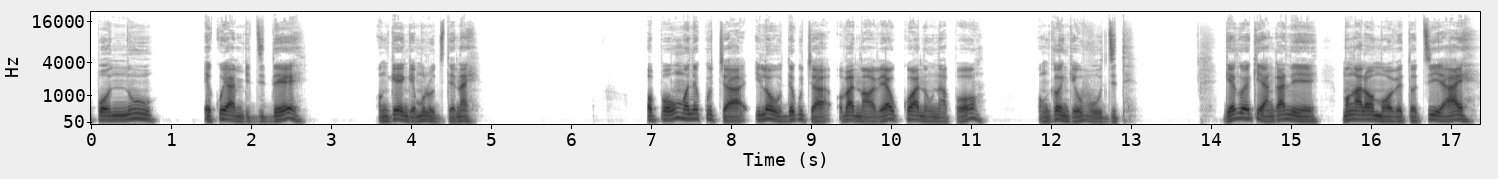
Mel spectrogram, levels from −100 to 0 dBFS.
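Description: No technical faults audible.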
